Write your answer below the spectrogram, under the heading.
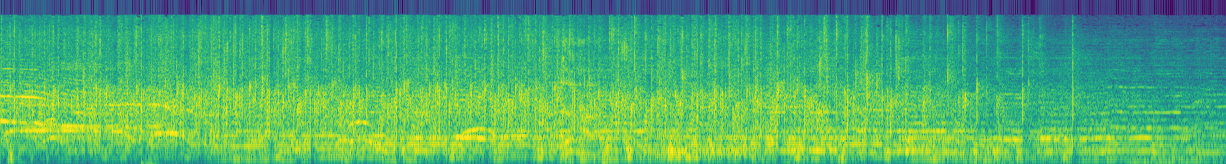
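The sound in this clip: An audience gives a comedian loud, dense applause with crowd noise as he is welcomed to the stage. The clapping holds steady, then begins to thin near the end.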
